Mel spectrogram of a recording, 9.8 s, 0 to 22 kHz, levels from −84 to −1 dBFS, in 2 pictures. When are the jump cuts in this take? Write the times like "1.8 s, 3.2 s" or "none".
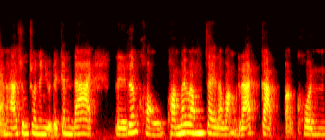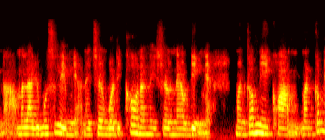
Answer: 3.9 s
